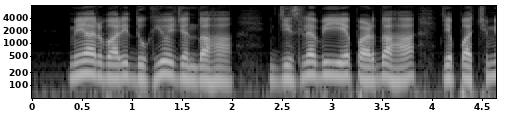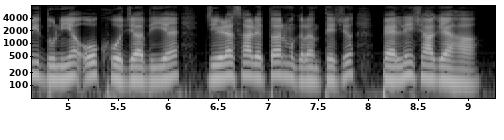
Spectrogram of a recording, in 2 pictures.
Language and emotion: Dogri, sad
